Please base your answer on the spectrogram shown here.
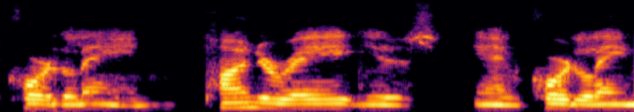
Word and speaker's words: Coeur d'Alene: Coeur d'Alene Lake is where my office is at, pronounced Coeur d'Alene.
